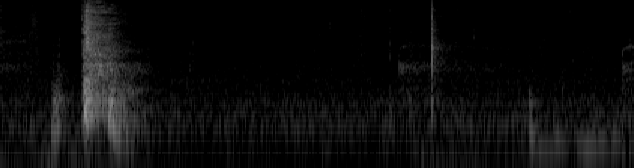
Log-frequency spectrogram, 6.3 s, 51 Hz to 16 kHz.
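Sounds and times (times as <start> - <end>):
person coughing from a throat tickle: 0.6 - 1.5.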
